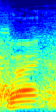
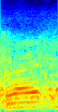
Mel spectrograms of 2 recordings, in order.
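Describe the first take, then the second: No difference in how they are said.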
